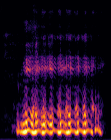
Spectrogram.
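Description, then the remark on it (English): A person imitates a sheep bleating: one sustained, rapidly stuttering vocal baa lasting about a second and a half, fairly loud, with no other sounds around it. “Sounds like a sheep that's swallowed a bad machine gun.”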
